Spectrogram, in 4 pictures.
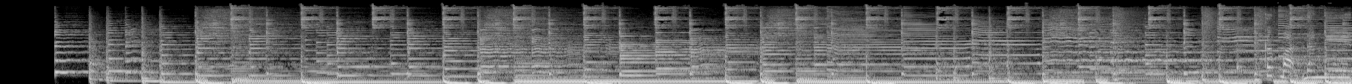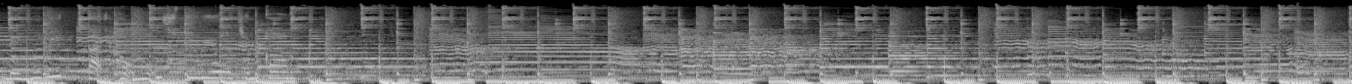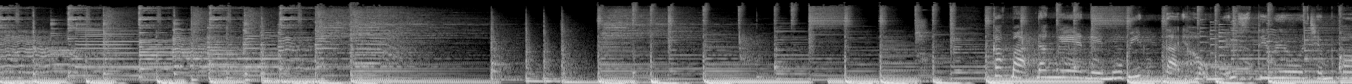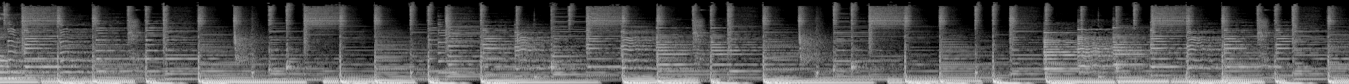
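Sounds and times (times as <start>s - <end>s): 
music beat playback: 0.9s - 54.0s.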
